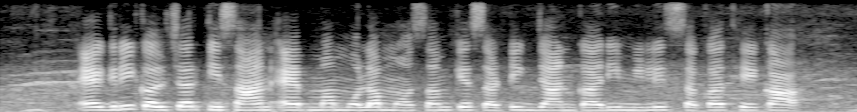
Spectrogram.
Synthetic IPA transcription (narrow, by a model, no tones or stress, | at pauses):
ɛːɡɾikəlt͡ʃəɾkɪsaːnɛːpmãmoːlamɔːsəmkesɐʈɪk̚d͡ʒaːnkaːɾimɪlisɐkət̪ɦekaː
